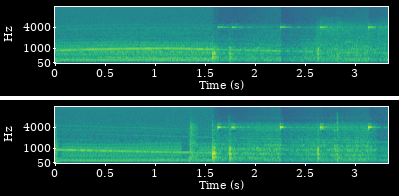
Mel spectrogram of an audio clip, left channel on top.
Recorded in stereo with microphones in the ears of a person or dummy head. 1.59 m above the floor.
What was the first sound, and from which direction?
Keys jangling, 60° right (ahead or behind).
